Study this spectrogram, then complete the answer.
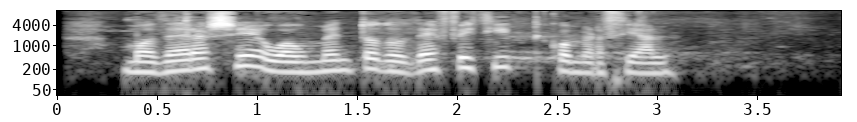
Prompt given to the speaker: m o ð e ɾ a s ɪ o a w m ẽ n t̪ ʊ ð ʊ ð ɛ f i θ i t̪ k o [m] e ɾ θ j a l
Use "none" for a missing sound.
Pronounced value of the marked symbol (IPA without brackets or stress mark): m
